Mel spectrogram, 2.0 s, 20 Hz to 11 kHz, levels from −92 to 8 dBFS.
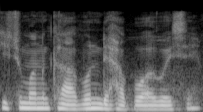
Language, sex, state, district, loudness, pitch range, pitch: Assamese, male, Assam, Kamrup Metropolitan, -16 LUFS, 115-140 Hz, 135 Hz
